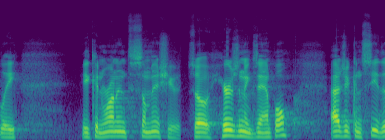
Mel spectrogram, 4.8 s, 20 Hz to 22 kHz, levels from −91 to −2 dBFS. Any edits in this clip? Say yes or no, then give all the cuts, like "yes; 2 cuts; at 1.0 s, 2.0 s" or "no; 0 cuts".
yes; 2 cuts; at 2.2 s, 3.7 s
